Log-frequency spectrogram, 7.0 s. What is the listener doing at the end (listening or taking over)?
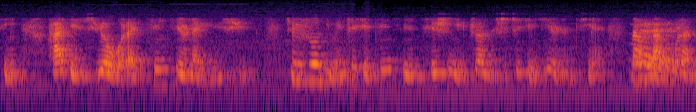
listening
